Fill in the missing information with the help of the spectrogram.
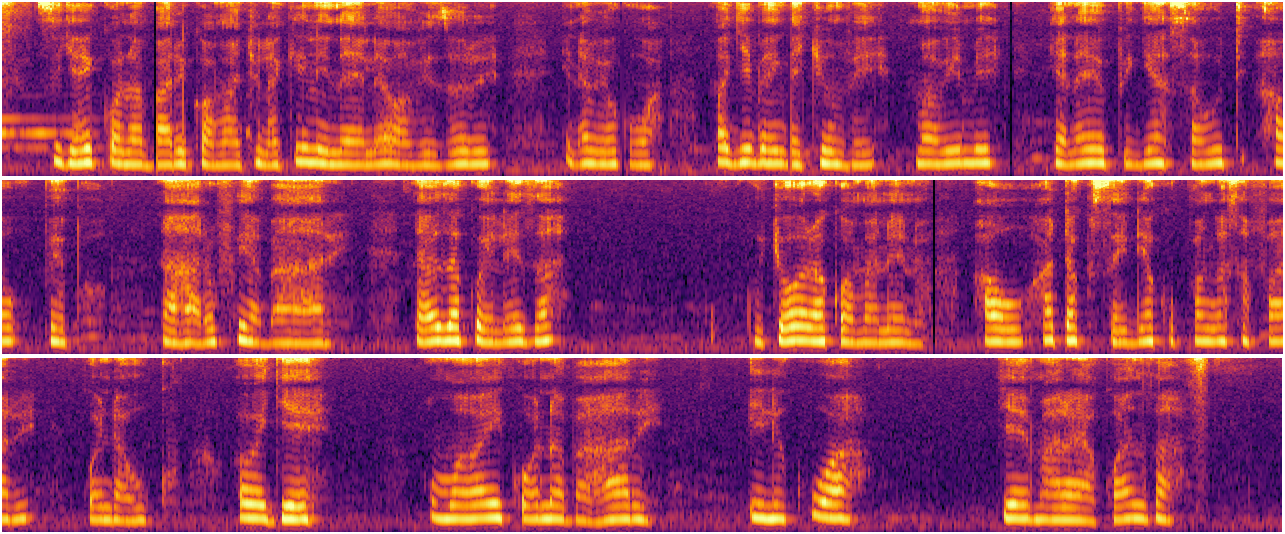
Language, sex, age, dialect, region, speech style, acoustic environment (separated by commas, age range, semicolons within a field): Swahili, female, 25-34, Kenya - Nairobi Sheng-influenced, Kenya, happy; focused; relaxed; excited, people talking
